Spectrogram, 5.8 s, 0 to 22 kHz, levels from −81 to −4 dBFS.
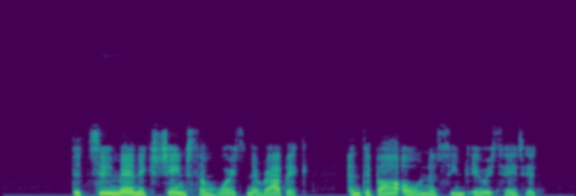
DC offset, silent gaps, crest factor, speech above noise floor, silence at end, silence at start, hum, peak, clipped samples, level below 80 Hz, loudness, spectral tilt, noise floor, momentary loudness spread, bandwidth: under 0.1%; none; 18 dB; 39 dB; 0.4 s; 0.7 s; none; -4 dBFS; under 0.1%; -62 dBFS; -21 LUFS; -5 dB/octave; -60 dBFS; 12 LU; 7.8 kHz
